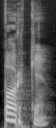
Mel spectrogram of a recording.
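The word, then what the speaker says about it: porque: А вот однако ответ на этот вопрос будет «порке», ударение на первый слог «порке».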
